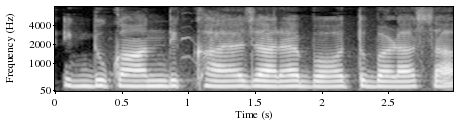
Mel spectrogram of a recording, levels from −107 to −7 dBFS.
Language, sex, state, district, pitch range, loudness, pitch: Hindi, female, Himachal Pradesh, Shimla, 185-195 Hz, -15 LUFS, 190 Hz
